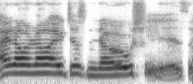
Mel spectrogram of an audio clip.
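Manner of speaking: crying panic, voice way up high, tearful pleading. Retelling answering the father while crying: retelling own crying. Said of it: "I was crying and everything".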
